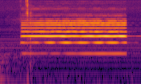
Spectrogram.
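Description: A single held oboe note, recorded and played back over the hall's loudspeakers as a demonstration. It sounds for about a second and a half and then cuts off. It has the oboe's nasal sound: a weak fundamental and a very prominent third harmonic.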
